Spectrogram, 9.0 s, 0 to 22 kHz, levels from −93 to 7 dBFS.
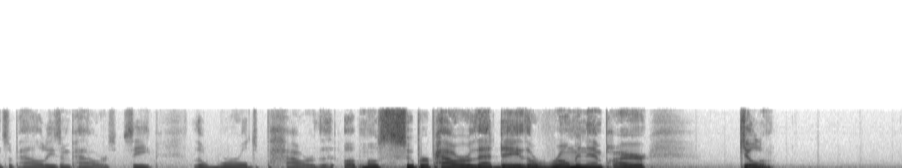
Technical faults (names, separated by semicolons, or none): automatic gain falling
